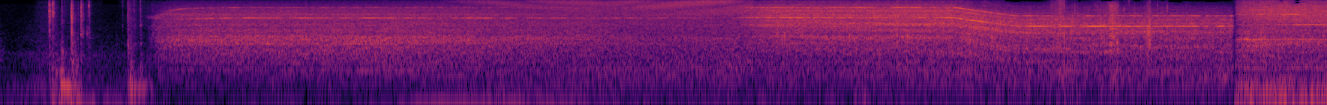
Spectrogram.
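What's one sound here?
A vacuum cleaner whirs steadily with a high whine.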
